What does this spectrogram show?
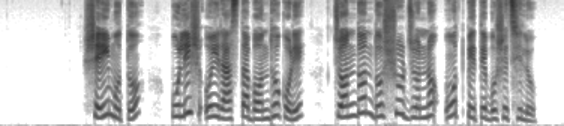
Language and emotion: Bengali, neutral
